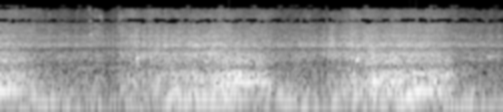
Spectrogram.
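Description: A Mahindra Bolero engine revs hard off-road as the vehicle gets stuck in water, a loud mid-pitched roar that swells and dips in repeated pushes, close and without talk.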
